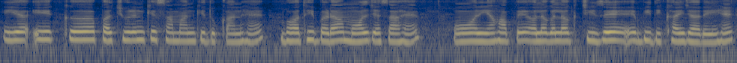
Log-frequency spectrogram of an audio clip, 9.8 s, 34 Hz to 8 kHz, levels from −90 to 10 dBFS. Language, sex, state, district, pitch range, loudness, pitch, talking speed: Hindi, female, Uttar Pradesh, Etah, 230-250 Hz, -30 LUFS, 235 Hz, 145 wpm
